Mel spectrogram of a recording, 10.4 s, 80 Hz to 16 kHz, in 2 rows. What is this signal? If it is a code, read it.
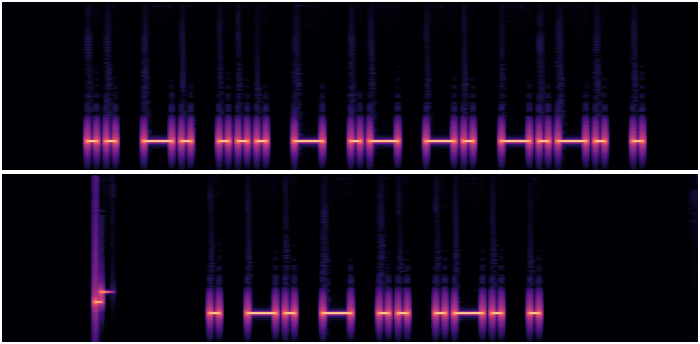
Morse code, heard as a keyed tone, about 17 wpm, 700 Hz. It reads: INSTANCE ENTIRE
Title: Sentences from Top 800 Words - New Word Drill - 17wpm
